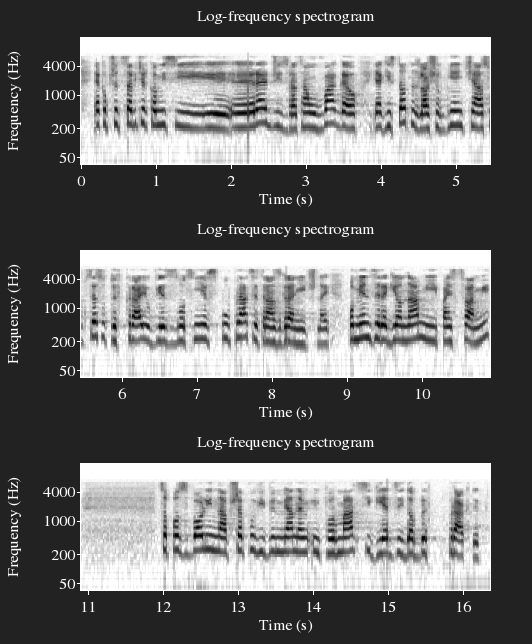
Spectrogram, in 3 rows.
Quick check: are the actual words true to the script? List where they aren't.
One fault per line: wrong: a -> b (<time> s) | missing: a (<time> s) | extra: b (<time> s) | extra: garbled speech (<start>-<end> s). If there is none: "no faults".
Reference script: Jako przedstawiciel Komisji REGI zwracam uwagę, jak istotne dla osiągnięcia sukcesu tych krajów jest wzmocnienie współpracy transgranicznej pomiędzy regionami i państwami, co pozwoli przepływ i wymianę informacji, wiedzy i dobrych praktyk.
extra: na (12.7 s)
